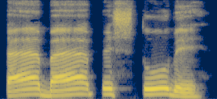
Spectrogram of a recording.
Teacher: বা কলকলার হরফ নিচের দিকে ধাবিত করে ধাক্কা দিয়ে উচ্চারণ করতে হবে।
